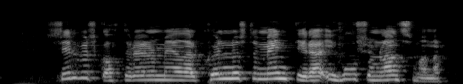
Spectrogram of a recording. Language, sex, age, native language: Icelandic, female, 50-59, Icelandic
